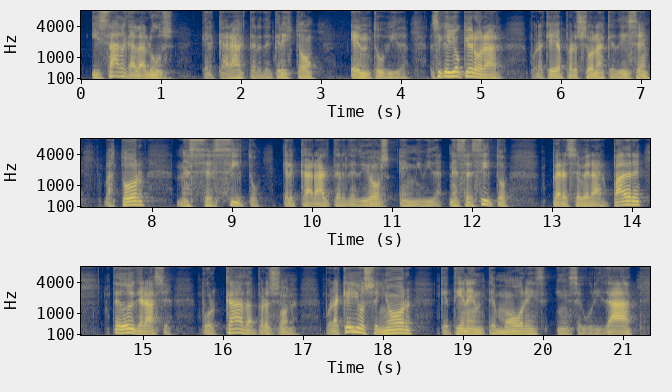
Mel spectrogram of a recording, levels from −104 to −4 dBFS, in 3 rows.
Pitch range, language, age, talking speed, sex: 80-115 Hz, Spanish, 60-79, 130 wpm, male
